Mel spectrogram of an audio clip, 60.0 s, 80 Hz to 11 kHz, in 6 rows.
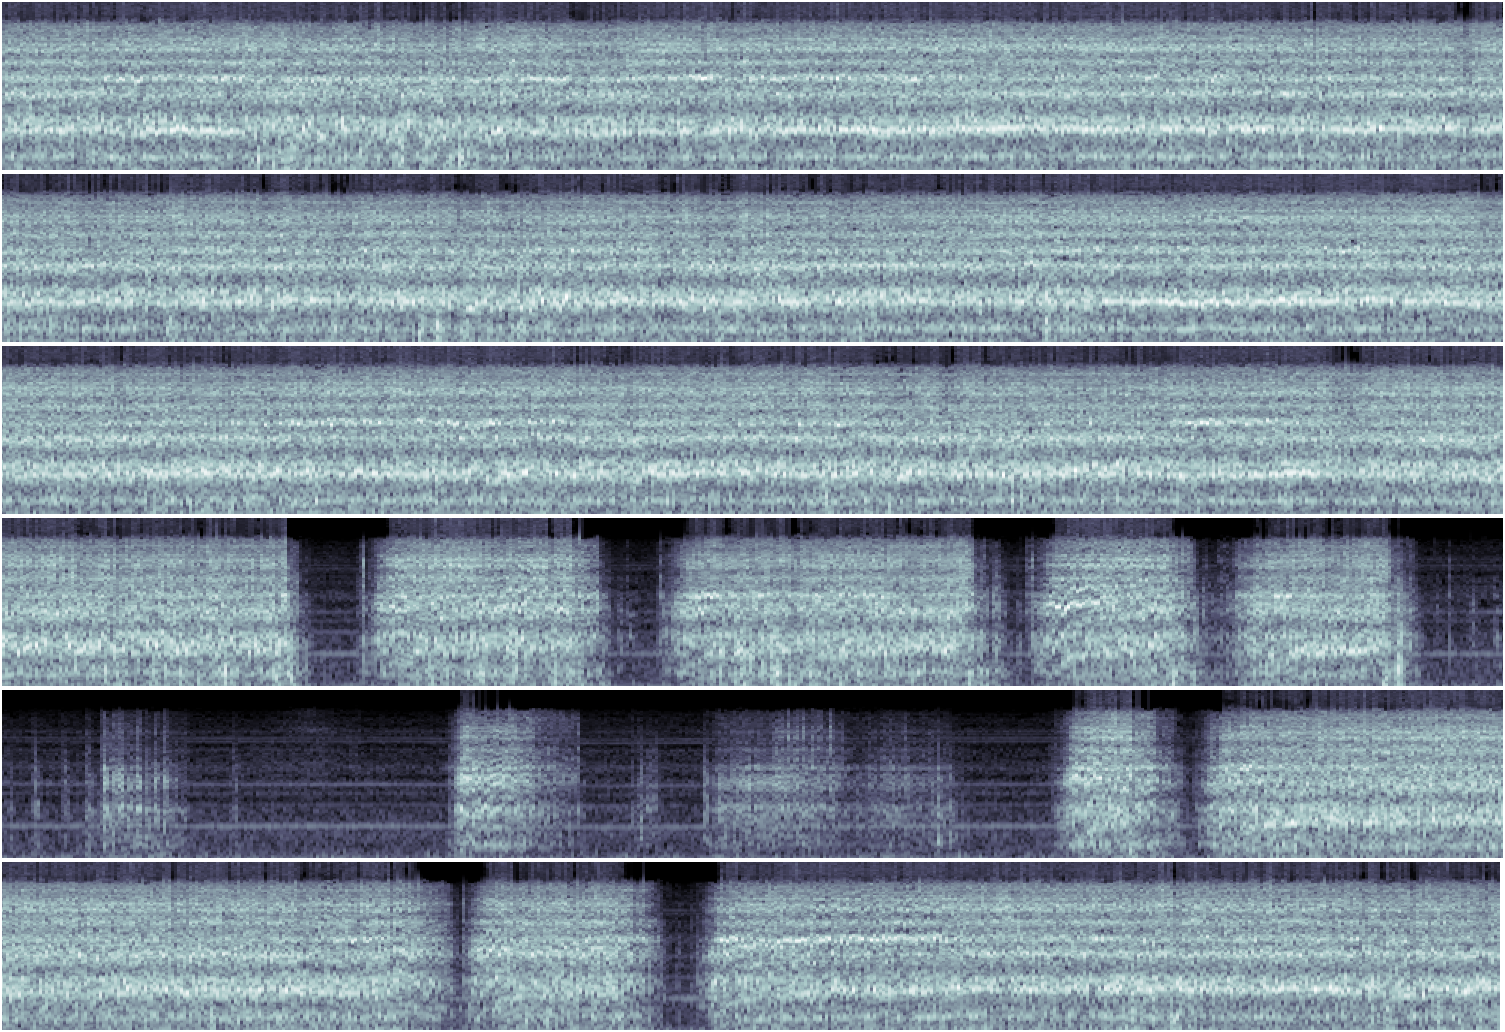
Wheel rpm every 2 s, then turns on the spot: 220, 200, 220, 220, 230, 230, 230, 220, 230, 220, 220, 220, 230, 220, 220, 190, 120, 120, 130, 100, 10, 20, 20, 40, 160, 200, 140, 130, 220, 230.
42-48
